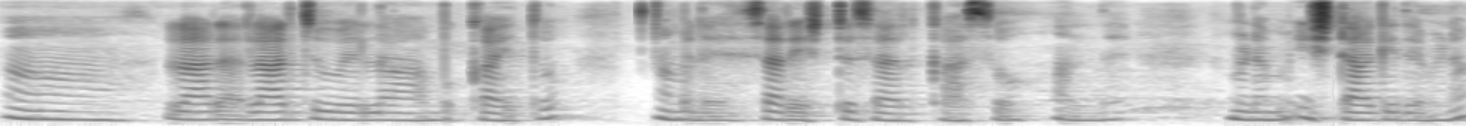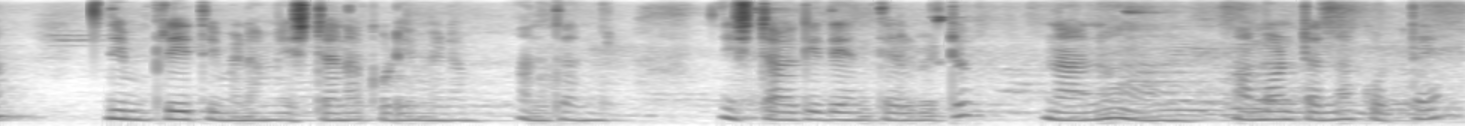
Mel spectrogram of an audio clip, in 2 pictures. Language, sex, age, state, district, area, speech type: Kannada, female, 30-45, Karnataka, Bangalore Rural, rural, spontaneous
